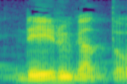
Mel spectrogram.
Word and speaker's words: 超電磁砲: えー、これ、超電磁法と書いて、レールガンと読みます。はい。えー、このアニメの名言について話します。あの、まず、このレールガン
